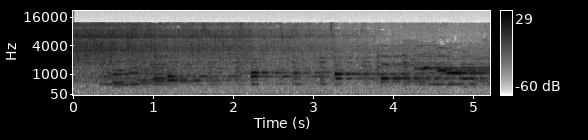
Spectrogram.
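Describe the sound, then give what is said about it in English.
A steady, fairly loud rush of flowing water like a toilet flushing, played by a device in a Japanese public restroom that mimics an ever-flushing toilet. It runs continuously for several seconds with small gurgling swells and no voices. “A device that mimics the sound of an ever-flushing toilet.”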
